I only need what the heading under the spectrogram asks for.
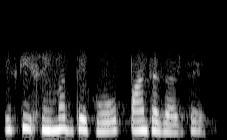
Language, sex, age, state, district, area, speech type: Urdu, female, 30-45, Telangana, Hyderabad, urban, conversation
